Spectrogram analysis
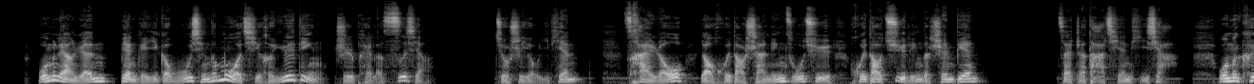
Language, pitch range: Chinese, 95-135 Hz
